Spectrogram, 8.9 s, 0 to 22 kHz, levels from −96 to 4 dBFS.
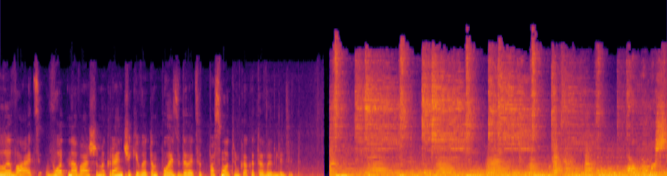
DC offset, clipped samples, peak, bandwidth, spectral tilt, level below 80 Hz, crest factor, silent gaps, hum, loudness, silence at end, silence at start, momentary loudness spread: under 0.1%; under 0.1%; -6 dBFS; 17.5 kHz; -4.5 dB/octave; -28 dBFS; 12 dB; none; none; -18 LUFS; 0 s; 0 s; 4 LU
